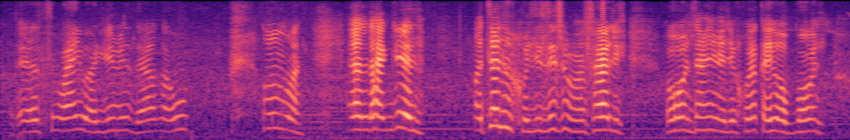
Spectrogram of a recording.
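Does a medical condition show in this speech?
Yes: cerebral palsy.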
